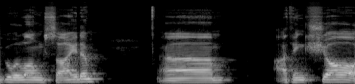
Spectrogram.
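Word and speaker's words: Schär: I think Shaw or Sher, whichever way you want to pronounce it. I believe it's Sher, actually.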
